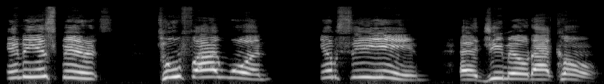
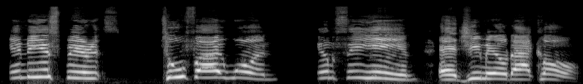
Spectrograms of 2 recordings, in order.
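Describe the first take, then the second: No difference in how they are said.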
